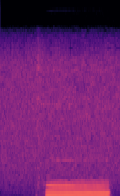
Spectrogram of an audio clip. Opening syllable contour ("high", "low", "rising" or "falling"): low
